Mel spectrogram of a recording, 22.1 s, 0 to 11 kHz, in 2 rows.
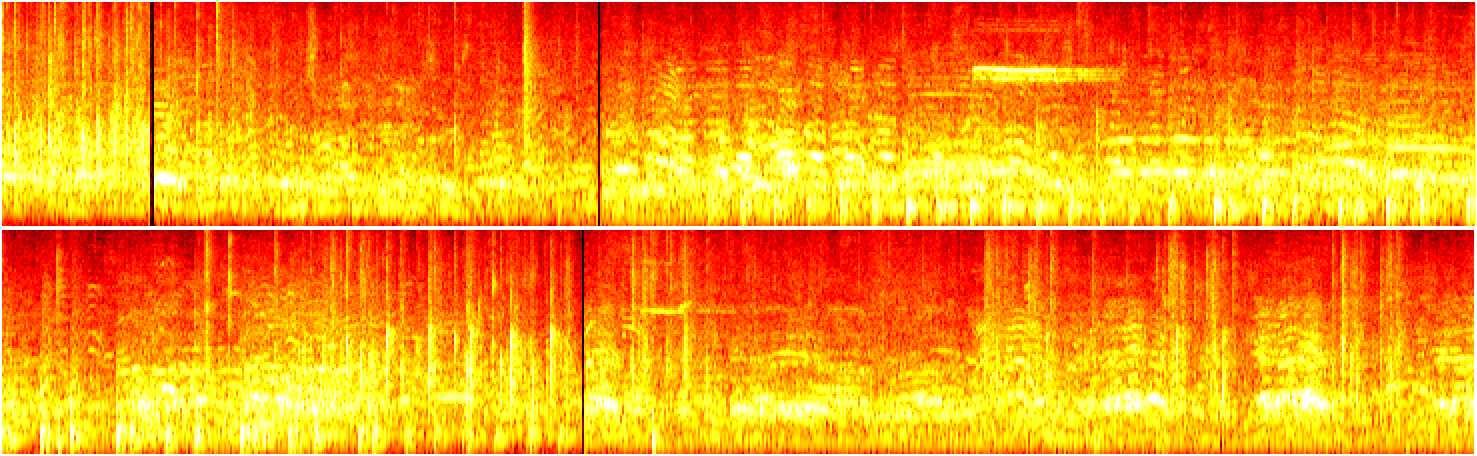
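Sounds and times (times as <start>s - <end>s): crowd shouting and chanting: 1.1s - 22.0s.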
